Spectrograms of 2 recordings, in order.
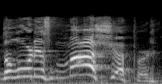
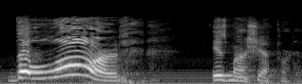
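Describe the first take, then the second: First: The stress falls on the word "my". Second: The stress falls on the word "Lord".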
